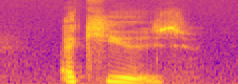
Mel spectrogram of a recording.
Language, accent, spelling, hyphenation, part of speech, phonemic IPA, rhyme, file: English, US, accuse, ac‧cuse, verb / noun, /əˈkjuz/, -uːz, En-us-accuse.ogg
- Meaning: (verb) 1. To find fault with, blame, censure 2. To charge with having committed a crime or offence 3. To make an accusation against someone; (noun) Accusation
